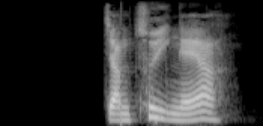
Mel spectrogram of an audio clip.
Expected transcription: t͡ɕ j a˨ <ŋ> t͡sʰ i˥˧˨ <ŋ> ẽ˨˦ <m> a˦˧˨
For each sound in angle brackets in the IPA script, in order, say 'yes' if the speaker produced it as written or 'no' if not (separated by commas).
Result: no, yes, no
